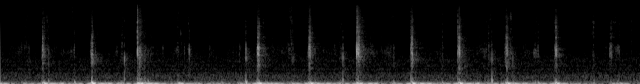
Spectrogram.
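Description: A tarot deck being shuffled by hand: an irregular run of sharp card slaps and flicks, several a second, thinning out near the end.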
